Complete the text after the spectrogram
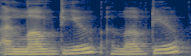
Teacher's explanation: So when we're saying loved, we do need to have the v, d, the voiced sound.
